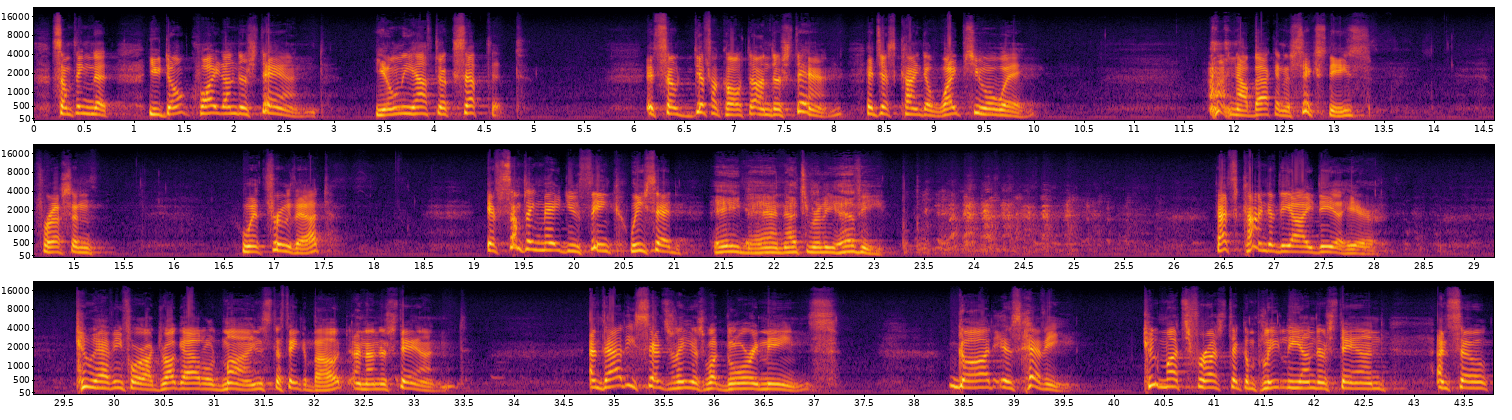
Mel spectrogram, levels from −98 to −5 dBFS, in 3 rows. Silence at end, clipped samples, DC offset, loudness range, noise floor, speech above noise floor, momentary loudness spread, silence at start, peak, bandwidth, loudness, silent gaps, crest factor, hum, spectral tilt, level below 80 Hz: 0.05 s; under 0.1%; under 0.1%; 4 LU; -56 dBFS; 37 dB; 14 LU; 0.05 s; -2 dBFS; 17.5 kHz; -19 LUFS; none; 18 dB; none; -4.5 dB/octave; -60 dBFS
